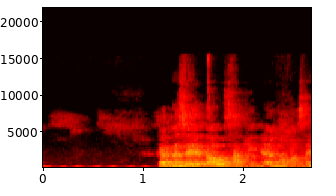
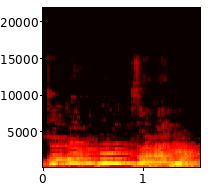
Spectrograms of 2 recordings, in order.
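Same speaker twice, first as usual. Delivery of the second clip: puzzled surprise; 13 semitones higher, 4 dB louder than usual. Retold or imitated. Puzzled at child crying harder.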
